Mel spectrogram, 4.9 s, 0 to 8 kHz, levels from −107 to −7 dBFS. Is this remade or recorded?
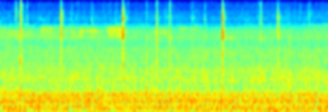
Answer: remade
